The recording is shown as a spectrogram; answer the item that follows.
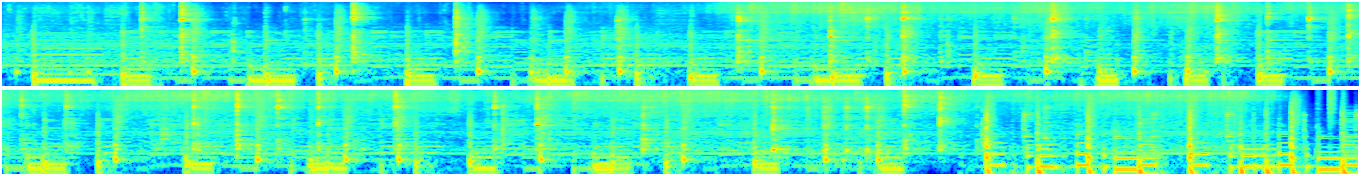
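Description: Chopped okra sizzling in hot oil in a dark wok, stirred with a steel spoon that scrapes and clinks against the pan again and again.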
